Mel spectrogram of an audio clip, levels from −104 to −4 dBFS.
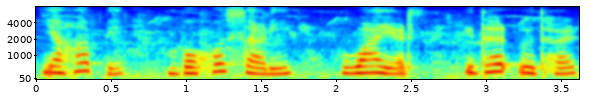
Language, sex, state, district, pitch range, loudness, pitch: Hindi, female, Bihar, West Champaran, 240-275 Hz, -17 LUFS, 255 Hz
